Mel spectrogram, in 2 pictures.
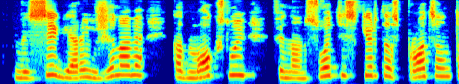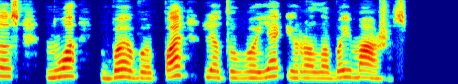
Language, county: Lithuanian, Kaunas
